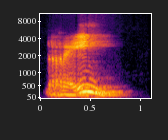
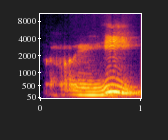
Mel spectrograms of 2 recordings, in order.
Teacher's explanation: Yo entiendo que la fuerza de voz recae en la vocal débil, la I, y por lo tanto debo separar en sílabas distintas la E de la I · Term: hiato acentual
